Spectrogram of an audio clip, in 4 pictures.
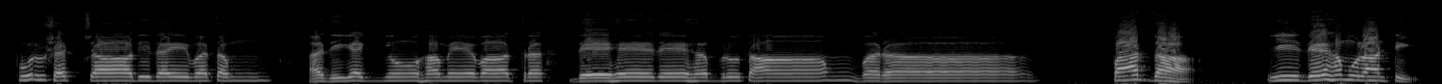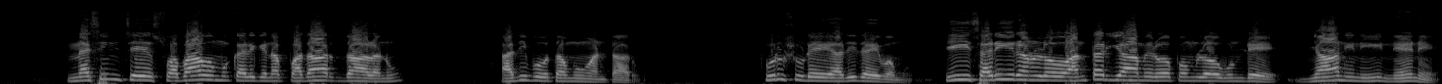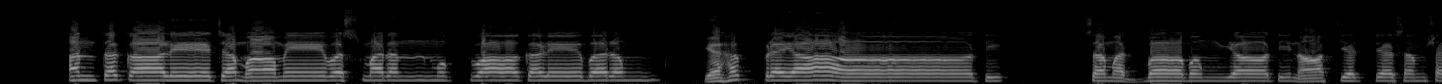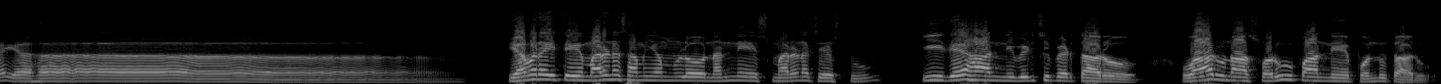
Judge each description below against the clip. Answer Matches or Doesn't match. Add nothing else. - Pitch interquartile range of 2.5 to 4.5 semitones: Matches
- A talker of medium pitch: Matches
